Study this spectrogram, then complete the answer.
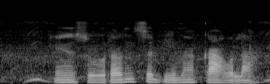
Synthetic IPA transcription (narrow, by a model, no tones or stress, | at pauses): ɪ̃nsuːɾənsəbiːmaːkaːɦoːlaː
